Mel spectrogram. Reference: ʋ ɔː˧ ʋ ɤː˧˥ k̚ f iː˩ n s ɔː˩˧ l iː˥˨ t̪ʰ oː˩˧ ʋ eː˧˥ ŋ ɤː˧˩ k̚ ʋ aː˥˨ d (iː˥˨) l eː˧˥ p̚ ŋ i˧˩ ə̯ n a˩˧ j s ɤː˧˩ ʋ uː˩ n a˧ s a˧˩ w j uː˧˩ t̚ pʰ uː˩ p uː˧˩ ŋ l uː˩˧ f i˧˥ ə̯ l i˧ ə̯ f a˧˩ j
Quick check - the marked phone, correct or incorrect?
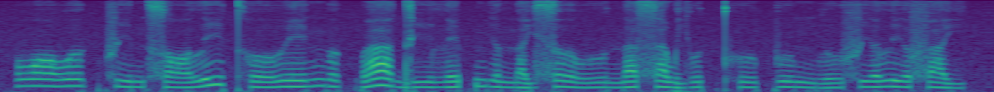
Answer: incorrect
